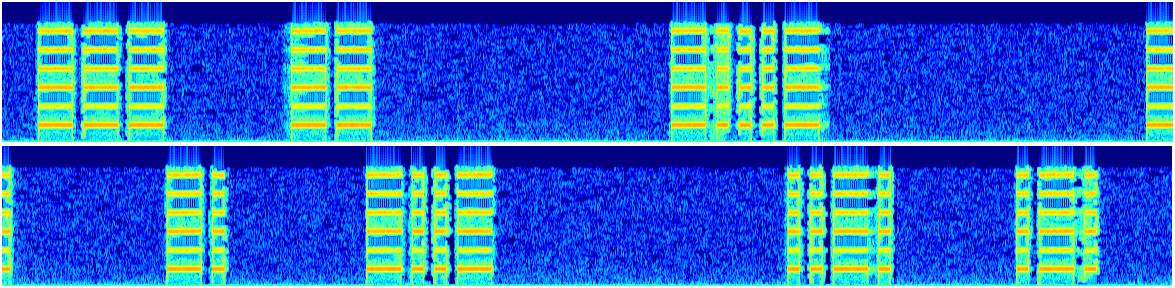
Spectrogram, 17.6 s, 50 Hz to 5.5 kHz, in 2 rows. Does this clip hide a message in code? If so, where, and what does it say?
Yes: Morse code from 0.3 to 17.0 s, heard as a keyed tone, about 14 wpm, spaced as for 7 wpm, 730 Hz. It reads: OM <BT> TNX FR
